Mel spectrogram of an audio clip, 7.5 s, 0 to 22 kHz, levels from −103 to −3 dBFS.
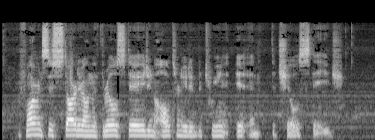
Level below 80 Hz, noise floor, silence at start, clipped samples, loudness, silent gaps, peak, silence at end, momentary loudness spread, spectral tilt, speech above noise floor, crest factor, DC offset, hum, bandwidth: -56 dBFS; -50 dBFS; 0.35 s; under 0.1%; -16 LUFS; none; 0 dBFS; 0.7 s; 16 LU; -3.5 dB/octave; 33 dB; 18 dB; under 0.1%; none; 11.5 kHz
